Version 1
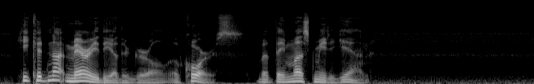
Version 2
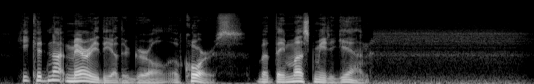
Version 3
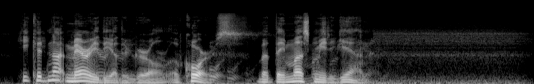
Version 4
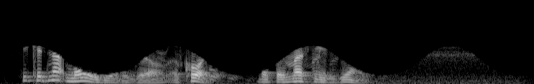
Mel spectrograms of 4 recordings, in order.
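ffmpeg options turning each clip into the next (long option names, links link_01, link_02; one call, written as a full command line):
ffmpeg -i in.wav -af "dynaudnorm=framelen=150:gausssize=5:maxgain=15.5dB,volume=-1dB" out.wav
ffmpeg -i in.wav -filter_complex "[0:a]asplit=4[link_01][link_02][link_03][link_04];[link_02]adelay=178,afreqshift=-89,volume=-19dB[link_05];[link_03]adelay=356,afreqshift=-178,volume=-29.2dB[link_06];[link_04]adelay=534,afreqshift=-267,volume=-39.3dB[link_07];[link_01][link_05][link_06][link_07]amix=inputs=4:normalize=0" out.wav
ffmpeg -i in.wav -af "aemphasis=mode=production:type=riaa,bandreject=frequency=60:width_type=h:width=6,bandreject=frequency=120:width_type=h:width=6,bandreject=frequency=180:width_type=h:width=6,bandreject=frequency=240:width_type=h:width=6,bandreject=frequency=300:width_type=h:width=6,bandreject=frequency=360:width_type=h:width=6,bandreject=frequency=420:width_type=h:width=6,bandreject=frequency=480:width_type=h:width=6,bandreject=frequency=540:width_type=h:width=6,afftfilt=real='re*lt(b*sr/1024,410*pow(2300/410,0.5+0.5*sin(2*PI*0.72*pts/sr)))':imag='im*lt(b*sr/1024,410*pow(2300/410,0.5+0.5*sin(2*PI*0.72*pts/sr)))':win_size=1024:overlap=0.75,volume=-1dB" out.wav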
